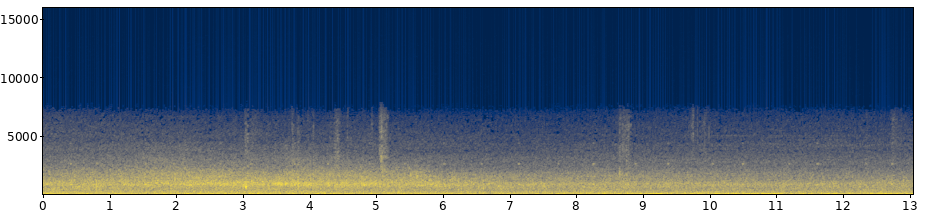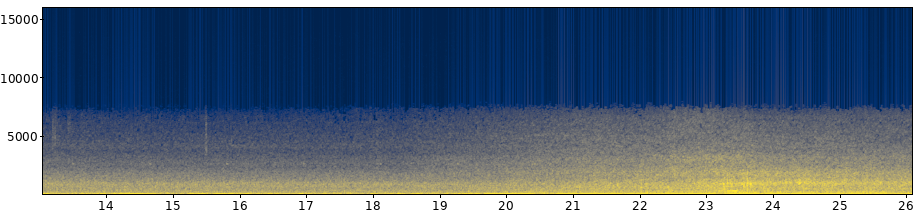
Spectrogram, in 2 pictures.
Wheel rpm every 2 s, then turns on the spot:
0, 0, 0, 0, 0, 0, 0, 0, 0, 0, 0, 0, 0.
none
